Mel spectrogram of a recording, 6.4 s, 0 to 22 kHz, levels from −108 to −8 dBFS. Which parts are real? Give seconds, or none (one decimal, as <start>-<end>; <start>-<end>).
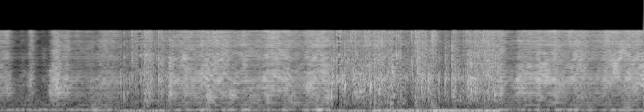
1.2-1.7; 3.3-5.0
